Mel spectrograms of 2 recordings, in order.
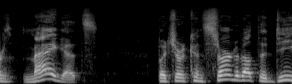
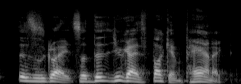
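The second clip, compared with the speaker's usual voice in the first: ordinary talk, nothing marked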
